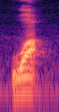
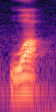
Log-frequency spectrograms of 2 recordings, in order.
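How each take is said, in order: Both takes have the same delivery.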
